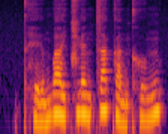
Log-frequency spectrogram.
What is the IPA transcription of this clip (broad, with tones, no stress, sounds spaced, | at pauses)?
t̪ʰ ḛ˨˩ ɪ̯ m w a˥˧ ɪ̯ t͡ɕ ɥ ɛ˥˩ n t͡s ä˥ k a̰˨˩ n kʰ ʊ˧˥ ŋ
